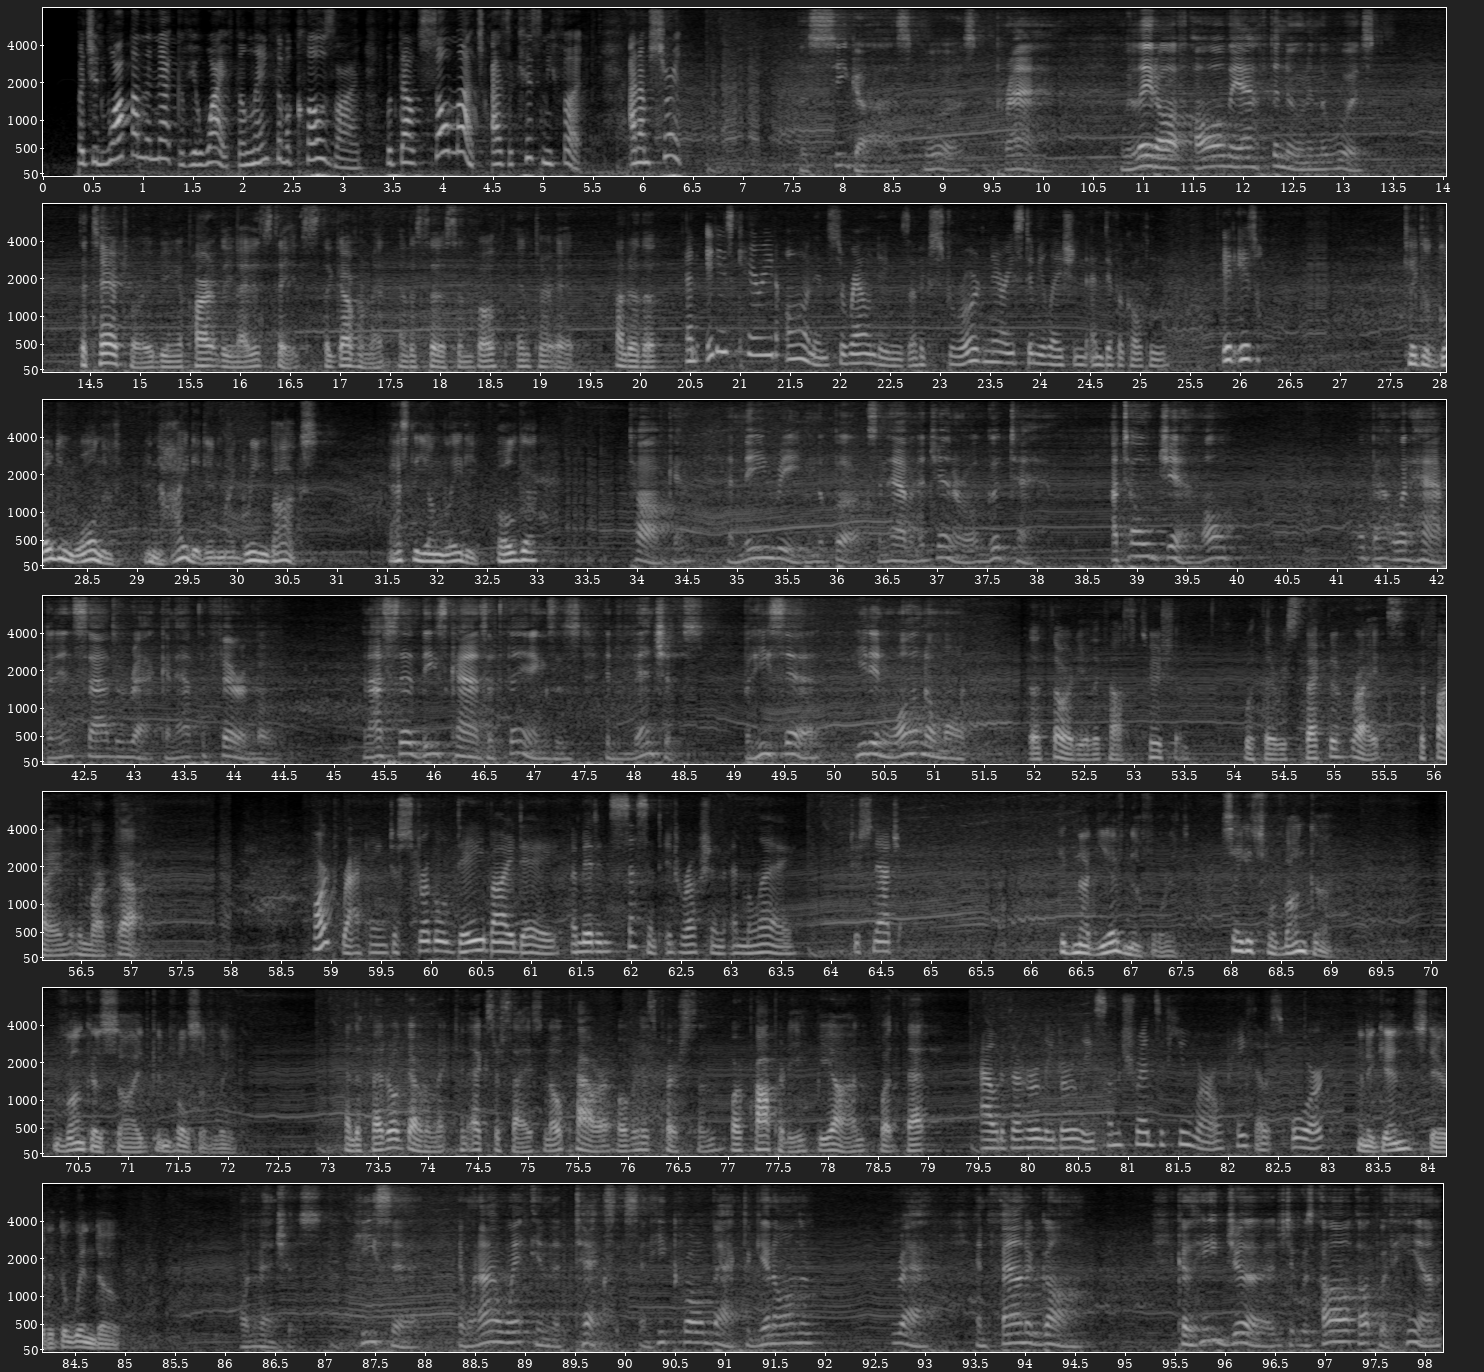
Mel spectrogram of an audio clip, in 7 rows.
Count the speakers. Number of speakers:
five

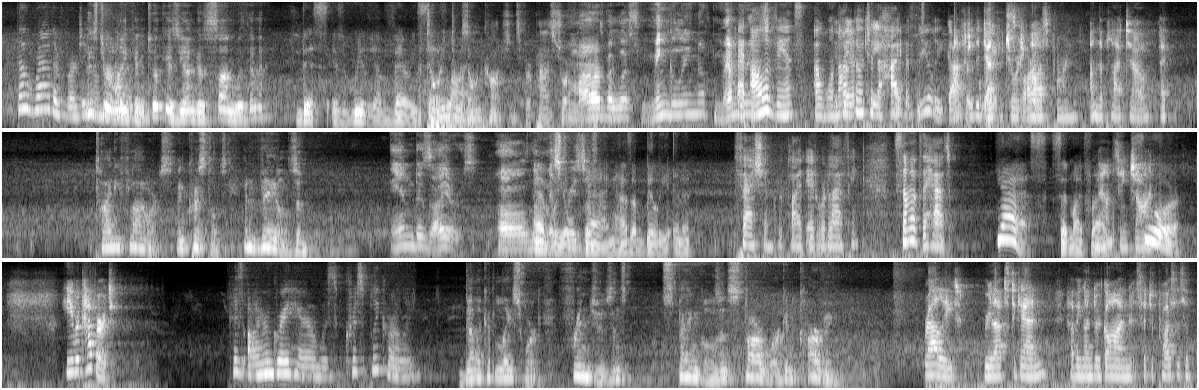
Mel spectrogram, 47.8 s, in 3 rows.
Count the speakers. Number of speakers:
nine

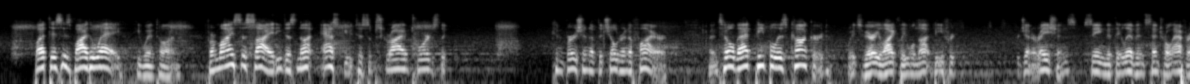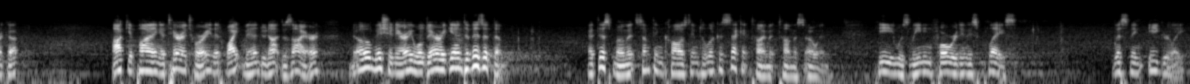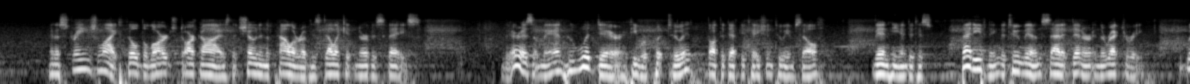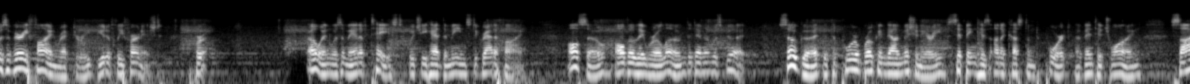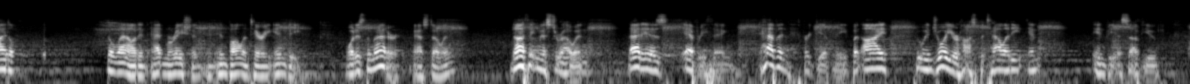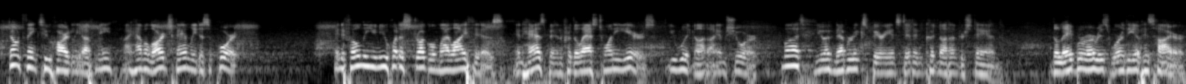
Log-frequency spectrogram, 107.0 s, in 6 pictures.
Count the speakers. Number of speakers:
one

